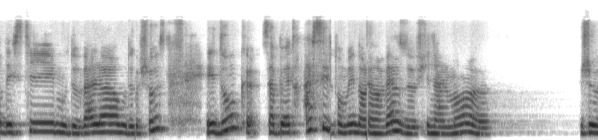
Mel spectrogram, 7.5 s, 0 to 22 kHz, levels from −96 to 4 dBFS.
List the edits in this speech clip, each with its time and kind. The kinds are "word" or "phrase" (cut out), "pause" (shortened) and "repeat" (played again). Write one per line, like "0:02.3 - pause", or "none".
0:01.7 - word
0:03.2 - pause
0:04.1 - phrase
0:04.6 - word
